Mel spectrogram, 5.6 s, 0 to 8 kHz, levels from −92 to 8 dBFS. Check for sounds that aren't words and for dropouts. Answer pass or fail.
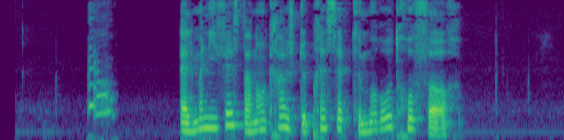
fail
